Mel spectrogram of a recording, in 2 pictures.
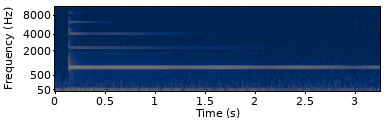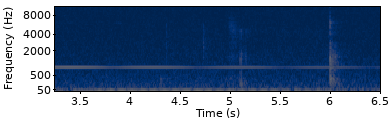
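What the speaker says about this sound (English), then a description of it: "Going to ring this bell one more time" A single bell is struck once and rings with a clear, pure sustaining tone that slowly fades over several seconds in a quiet room, followed by a few soft clicks.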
